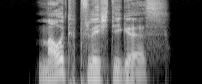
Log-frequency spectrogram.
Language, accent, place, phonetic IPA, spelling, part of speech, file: German, Germany, Berlin, [ˈmaʊ̯tˌp͡flɪçtɪɡəs], mautpflichtiges, adjective, De-mautpflichtiges.ogg
- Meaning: strong/mixed nominative/accusative neuter singular of mautpflichtig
